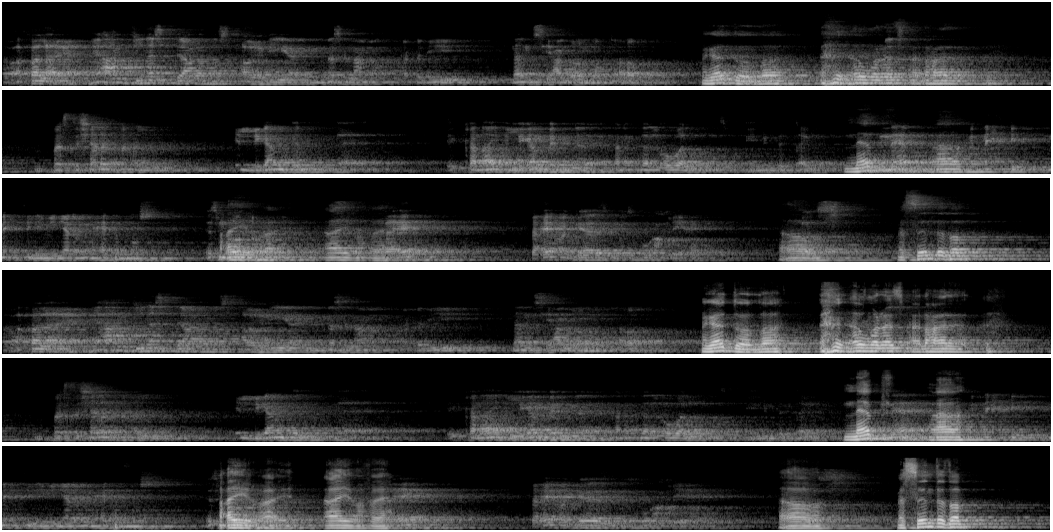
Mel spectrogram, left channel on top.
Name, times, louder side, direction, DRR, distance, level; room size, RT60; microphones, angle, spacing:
voice 1, 0.0-4.5 5.1-6.3 8.7-9.2 10.8-12.1 12.8-14.2 14.9-17.5 17.9-18.6 19.2-19.7 20.0-22.5 23.0-23.6 24.8-25.1 26.3-28.1 29.0-29.4, left 1 dB, 50° left, -1 dB, 1.5 m, -32 dB
voice 2, 7.0-7.8 8.2-10.0 18.9-19.4 19.8-20.2 23.2-23.9 24.2-24.8 28.7-29.2 29.9-30.6, right 5 dB, 80° right, 13 dB, 0.4 m, -19 dB
17.0 x 6.9 x 4.0 m, 2.9 s
head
